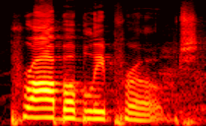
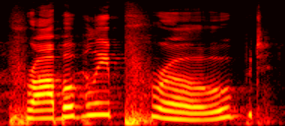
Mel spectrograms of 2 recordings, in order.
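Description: First: Punchier repeat. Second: Slow deadpan. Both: Shown as a demonstration.

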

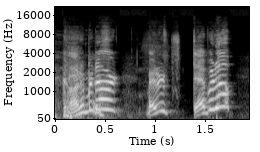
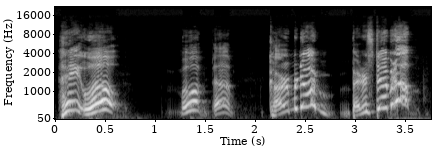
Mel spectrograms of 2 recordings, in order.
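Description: First: High, laughing through it; Devin Peacock impression. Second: Much higher, pinched sportscaster voice; Devin Peacock impression. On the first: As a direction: imitate with a laugh breaking in. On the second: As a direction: do a high, exaggerated imitation. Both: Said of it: "That's my Devin Peacock impression".

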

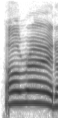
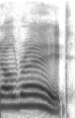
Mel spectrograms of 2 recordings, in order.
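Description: First: Impatient. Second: Settling. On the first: Jenny brushing off the barman's nagging, impatient and high. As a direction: wave off the barman. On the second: Jenny giving in to the barman, settling down. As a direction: concede with a sigh. Brushing off J T, softer. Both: Acted.

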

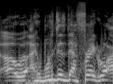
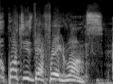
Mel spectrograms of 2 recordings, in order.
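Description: First: Put-on "what is that fragrance" rushed, nearly plain, accent lost; fumbled accent redo. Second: Put-on "What is that fragrance" higher and laughing in a hammy French accent; mock French accent. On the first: Co-host trying to redo the bit, accent gone. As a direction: stumble through "what is that fragrance" failing to find the voice. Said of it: "I can't even do it". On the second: Co-host playing the African man, hammy French accent. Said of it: "The African dude's French?".

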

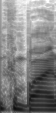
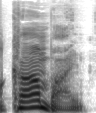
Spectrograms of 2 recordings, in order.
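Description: First: "combine" as a verb, com-BINE; stress on second syllable. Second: "Combine" as a noun, COM-bine; stress on first syllable. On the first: On the second syllable to show it's. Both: Shown as a demonstration.

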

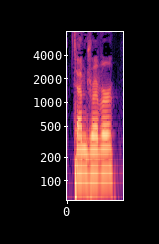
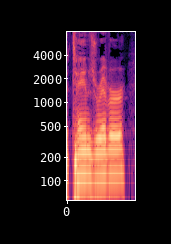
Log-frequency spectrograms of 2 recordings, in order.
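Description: First: THAMES said with a short E, like "temz"; corrected pronunciation. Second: THAMES said with a long A, like "tames"; mispronunciation. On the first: Correcting himself mid-story, Thames said as "temz". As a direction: say Thames to rhyme with "gems". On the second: Telling a London trip story, Thames misread as "tames". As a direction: say Thames to rhyme with "names". Corrects own saying of Thames. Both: Real, not acted.

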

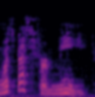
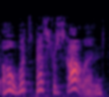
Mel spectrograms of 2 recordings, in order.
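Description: First: Slower, understated self-serving aside; mock self-interest. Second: Higher-pitched, lightly mocking show of concern; mock public-spirited concern. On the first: Nobles looking out for themselves, mock self-interest. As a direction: weigh it up slowly, only for yourself. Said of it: "No, they're going". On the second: Nobles pretending to care for the country, mock concern. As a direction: put on a little civic-minded concern. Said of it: "They weren't going".

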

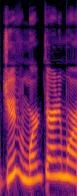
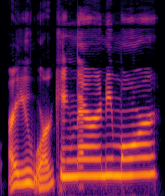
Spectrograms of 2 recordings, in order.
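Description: First: High, pointed mom question; imitating mother. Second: High, pointed mock question; throwing slight shade. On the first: Mom questioning daughter's job, imitated higher. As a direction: pitch up as a doubting mom. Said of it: "she's like". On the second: Mom asking daughter about her job, slight shade. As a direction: imitate a mom needling, pitched up. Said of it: "a little shade".

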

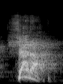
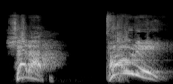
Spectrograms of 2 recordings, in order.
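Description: First: High sharp "Shut up"; imitating Tony's shut up. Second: High mocking "Shut up, Tony"; mocking mother's retort. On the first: Tony telling his wife to shut up, sharp and high. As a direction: bark it at the wife, pitched high. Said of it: "he just tells his wife". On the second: Mother mocking Tony at the table, high mimicking snap. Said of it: "he immediately looks at her and goes".

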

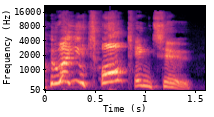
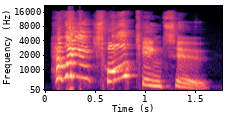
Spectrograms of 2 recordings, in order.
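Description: First: Higher, louder indignant challenge. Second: Much higher, much louder furious cry; outraged shout. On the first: Confronting the nursery owner over her email, indignant. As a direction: demand it, affronted. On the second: Yelling at the nursery owner over her email, outraged. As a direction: blast it out, fully affronted. Repeats it even harder. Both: Real, not acted.

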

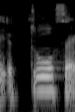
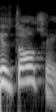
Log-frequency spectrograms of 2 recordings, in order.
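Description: First: "Dulce" said the Spanish way with an s sound; "Dulce" with Spanish vowels, no ch; Spanish pronunciation. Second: "Dolce" said the Italian way with a ch sound, high; mock-correcting, "Dolce" as DOLE-chay; high, imitated Italian-style "Dolce"; Italian pronunciation. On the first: Retold or imitated. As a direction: say "Dulce" as DOOL-say. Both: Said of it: "My name is Spanish and not Italian".

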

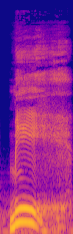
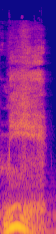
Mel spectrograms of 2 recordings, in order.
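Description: First: Me flung up very high in mock disbelief; shrill mocking echo. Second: Rising, questioning Me; incredulous question. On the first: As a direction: echo Me much higher, scoffing at the idea. Killer mocks the very idea. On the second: Acted. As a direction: ask Me lightly, a little higher. Killer asks himself, incredulous.

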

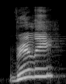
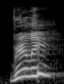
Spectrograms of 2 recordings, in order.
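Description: First: High, rising mock disbelief. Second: High rising disbelieving question; mock disbelief again, stretched. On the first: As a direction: act stunned, pitch up. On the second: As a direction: pitch it up in fake shock. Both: Mock incredulity at the editors.

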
